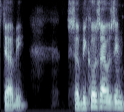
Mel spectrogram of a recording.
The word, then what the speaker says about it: Derby: um in the city called derby it is pronounced as derby but it's derby so because i was in touch with somebody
